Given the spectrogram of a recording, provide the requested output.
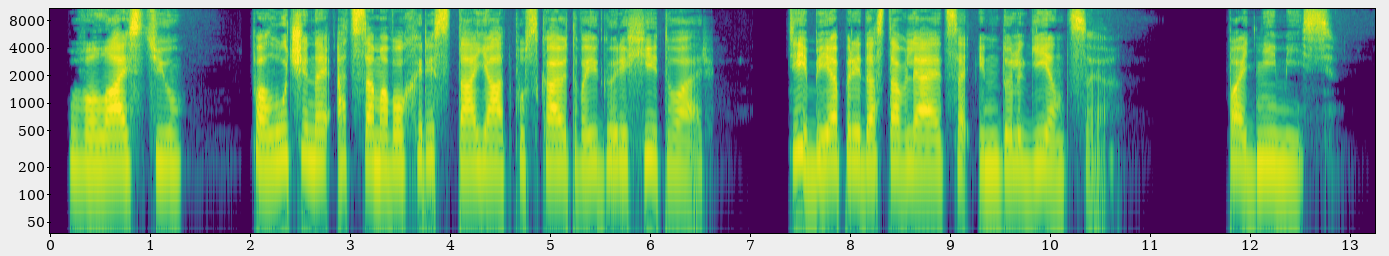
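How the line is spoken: Slow deliberate speech. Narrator (Russian): Торквемада медленно произнес

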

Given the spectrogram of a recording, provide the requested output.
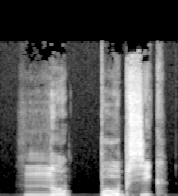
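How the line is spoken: Growling. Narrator (Russian): рыкнул

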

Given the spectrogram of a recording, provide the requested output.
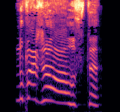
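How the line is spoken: Pleading. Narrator (Russian): взмолилась Галина

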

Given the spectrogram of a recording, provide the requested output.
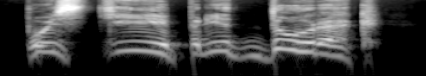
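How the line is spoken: Hoarse gasping hiss. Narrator (Russian): хрипло прошипел Кир, хватая ртом воздух

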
